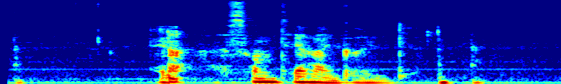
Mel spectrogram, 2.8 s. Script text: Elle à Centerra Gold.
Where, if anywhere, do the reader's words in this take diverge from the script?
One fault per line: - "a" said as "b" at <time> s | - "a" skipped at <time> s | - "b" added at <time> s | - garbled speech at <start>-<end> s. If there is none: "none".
none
